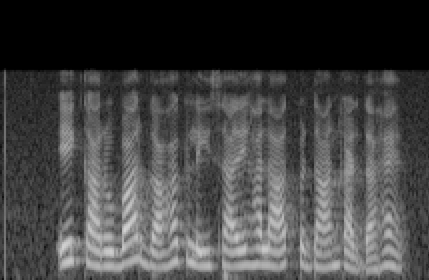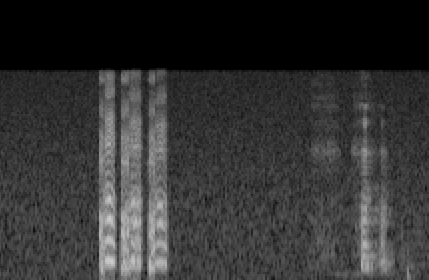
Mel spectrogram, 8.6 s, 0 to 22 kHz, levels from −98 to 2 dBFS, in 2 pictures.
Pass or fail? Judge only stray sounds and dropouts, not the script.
fail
